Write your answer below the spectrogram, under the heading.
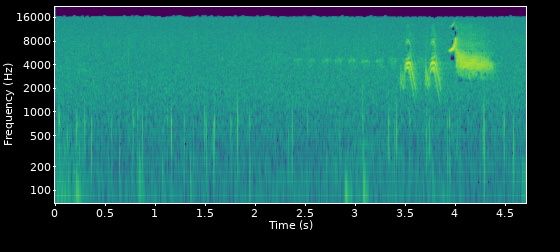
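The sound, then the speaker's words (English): Rain falls in a soft, steady patter of many scattered drops throughout, and a few loud bird chirps break in near the end. “It's raining again.”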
